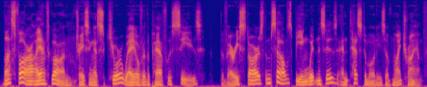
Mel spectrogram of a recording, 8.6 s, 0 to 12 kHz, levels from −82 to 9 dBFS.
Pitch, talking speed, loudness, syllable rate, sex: 115 Hz, 170 wpm, -17 LUFS, 4.6 syllables/s, male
